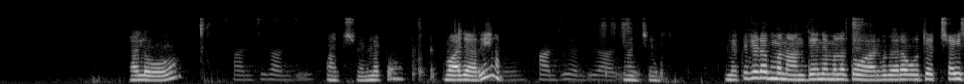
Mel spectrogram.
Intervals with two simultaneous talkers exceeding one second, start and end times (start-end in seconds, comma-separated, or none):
4.7-6.4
